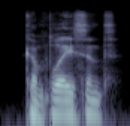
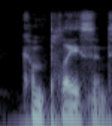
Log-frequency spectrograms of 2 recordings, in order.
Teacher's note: The stress is on the middle syllable. Play-A-O. Scent.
